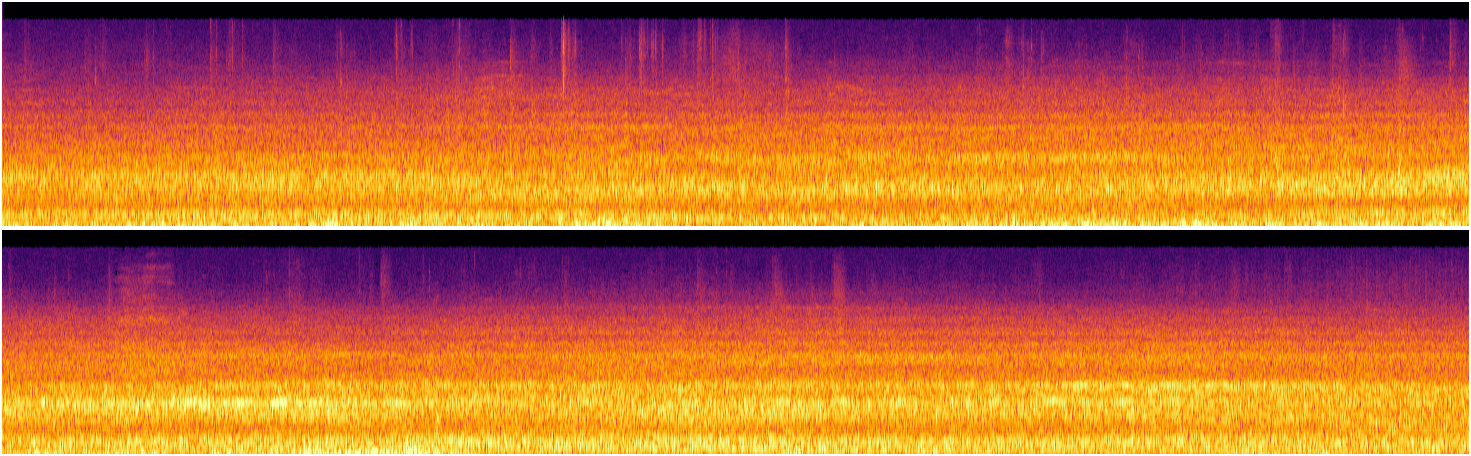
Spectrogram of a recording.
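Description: Small passenger ferry's engine running steadily, a continuous drone with a faint whine that grows a little stronger about halfway through.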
